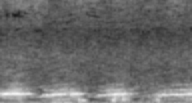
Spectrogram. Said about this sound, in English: Chickens outside.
